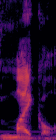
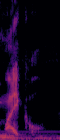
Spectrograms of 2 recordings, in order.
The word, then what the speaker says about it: Michel: it's spelled so weird it looks like it says Michel delving but it's Michael it's pronounced Michael uh stadle and Thoren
